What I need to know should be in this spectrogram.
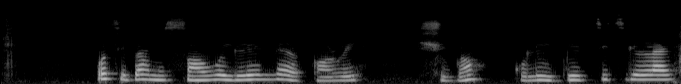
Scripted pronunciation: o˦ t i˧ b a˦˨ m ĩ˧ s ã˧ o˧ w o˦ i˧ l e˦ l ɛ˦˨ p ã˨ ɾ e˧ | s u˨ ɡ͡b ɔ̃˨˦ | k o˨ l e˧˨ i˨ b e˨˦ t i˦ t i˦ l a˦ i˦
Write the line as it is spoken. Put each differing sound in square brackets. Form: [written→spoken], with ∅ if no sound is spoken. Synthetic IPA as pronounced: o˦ t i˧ b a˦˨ m ĩ˧ s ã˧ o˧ w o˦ i˧ l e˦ l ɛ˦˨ [p→k] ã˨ ɾ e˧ | [s→ʃ] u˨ ɡ͡b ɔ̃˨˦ | k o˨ l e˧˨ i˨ [b→ɡ͡b] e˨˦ t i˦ t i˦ l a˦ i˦

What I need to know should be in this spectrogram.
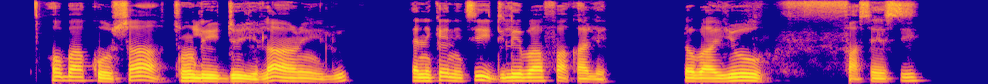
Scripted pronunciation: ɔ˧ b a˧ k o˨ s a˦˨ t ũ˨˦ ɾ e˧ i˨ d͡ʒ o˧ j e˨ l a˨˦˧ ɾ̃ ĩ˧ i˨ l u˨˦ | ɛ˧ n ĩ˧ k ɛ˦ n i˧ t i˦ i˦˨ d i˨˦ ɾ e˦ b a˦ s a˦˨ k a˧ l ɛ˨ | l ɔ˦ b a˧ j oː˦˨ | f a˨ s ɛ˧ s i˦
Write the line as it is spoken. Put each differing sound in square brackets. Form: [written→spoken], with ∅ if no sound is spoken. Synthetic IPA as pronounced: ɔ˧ b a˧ k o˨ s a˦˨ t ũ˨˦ [ɾ→l] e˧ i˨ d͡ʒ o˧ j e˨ l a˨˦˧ ɾ̃ ĩ˧ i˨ l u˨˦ | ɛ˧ n ĩ˧ k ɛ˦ n [i˧→ĩ˧] t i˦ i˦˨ d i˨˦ [ɾ→l] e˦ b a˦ [s→f] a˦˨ k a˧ l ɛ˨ | l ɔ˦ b a˧ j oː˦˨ | f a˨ s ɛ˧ s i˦

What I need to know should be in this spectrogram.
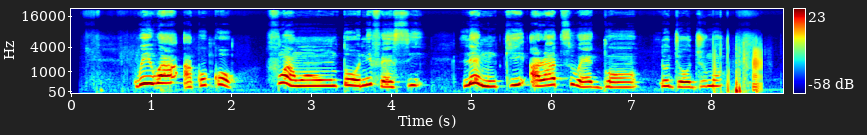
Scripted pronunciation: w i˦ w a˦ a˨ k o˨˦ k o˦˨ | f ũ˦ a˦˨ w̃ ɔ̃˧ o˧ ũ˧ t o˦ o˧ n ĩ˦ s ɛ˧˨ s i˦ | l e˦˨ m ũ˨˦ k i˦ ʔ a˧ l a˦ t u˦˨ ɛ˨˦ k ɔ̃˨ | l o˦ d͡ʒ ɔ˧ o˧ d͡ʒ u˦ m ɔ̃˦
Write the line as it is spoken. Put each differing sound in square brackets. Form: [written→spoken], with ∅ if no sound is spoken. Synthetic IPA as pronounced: w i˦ w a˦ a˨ k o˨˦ k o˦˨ | f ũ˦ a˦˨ w̃ ɔ̃˧ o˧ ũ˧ t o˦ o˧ n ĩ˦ [s→f] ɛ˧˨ s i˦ | l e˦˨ m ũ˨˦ k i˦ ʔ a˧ [l→ɾ] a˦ t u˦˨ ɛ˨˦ [k→ɡ] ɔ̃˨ | l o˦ d͡ʒ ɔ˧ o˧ d͡ʒ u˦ m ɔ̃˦

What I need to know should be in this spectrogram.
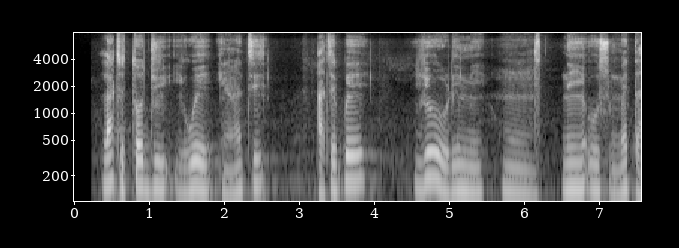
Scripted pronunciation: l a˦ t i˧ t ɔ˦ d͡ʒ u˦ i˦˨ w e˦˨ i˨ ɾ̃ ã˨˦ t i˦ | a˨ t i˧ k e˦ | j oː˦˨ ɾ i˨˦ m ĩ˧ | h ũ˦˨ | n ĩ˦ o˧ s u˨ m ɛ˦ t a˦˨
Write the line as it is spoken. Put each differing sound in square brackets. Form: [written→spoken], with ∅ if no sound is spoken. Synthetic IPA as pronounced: l a˦ t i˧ t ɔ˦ d͡ʒ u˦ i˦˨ w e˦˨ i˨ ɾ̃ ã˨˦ t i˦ | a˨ t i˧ [k→k͡p] e˦ | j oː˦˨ ɾ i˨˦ m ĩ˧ | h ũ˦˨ | n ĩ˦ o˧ s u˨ m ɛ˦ t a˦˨

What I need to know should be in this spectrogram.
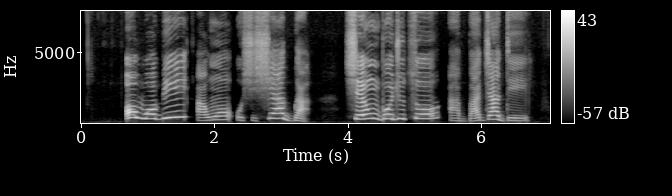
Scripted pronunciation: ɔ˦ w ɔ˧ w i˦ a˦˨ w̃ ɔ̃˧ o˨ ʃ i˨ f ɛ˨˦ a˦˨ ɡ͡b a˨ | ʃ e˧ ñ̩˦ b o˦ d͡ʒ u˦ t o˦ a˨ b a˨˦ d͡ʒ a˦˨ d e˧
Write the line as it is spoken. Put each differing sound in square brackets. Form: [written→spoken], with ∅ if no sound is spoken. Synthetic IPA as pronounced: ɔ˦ w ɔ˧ [w→b] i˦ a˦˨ w̃ ɔ̃˧ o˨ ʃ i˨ [f→ʃ] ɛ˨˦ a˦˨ ɡ͡b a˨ | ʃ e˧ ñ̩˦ b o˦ d͡ʒ u˦ t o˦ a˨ b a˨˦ d͡ʒ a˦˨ d e˧

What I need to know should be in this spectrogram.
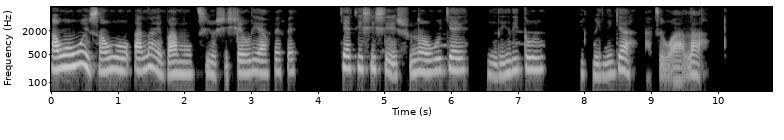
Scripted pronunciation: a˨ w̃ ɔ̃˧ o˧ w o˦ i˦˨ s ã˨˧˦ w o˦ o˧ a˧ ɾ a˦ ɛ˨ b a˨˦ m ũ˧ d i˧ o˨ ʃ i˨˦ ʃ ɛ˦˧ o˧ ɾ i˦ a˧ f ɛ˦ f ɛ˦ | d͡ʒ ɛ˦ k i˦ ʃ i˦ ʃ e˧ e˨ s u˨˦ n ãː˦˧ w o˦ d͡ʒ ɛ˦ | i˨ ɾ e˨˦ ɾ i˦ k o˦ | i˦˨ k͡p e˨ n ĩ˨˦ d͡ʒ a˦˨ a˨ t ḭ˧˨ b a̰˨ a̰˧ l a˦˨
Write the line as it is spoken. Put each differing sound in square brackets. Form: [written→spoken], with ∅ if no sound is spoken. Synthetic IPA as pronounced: a˨ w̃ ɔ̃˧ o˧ w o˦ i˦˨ s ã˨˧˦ w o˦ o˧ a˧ [ɾ→l] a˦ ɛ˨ b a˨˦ m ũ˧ [d→t] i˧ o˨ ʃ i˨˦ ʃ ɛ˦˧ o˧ ɾ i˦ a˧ f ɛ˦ f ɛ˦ | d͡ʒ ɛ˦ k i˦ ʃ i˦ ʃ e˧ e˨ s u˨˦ n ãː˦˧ w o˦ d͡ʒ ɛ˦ | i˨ ɾ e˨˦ ɾ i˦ [k→t] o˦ | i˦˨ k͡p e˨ n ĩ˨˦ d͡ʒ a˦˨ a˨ t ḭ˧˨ [b→w] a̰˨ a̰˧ l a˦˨

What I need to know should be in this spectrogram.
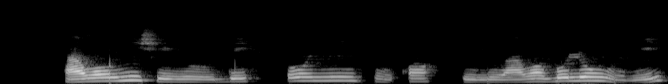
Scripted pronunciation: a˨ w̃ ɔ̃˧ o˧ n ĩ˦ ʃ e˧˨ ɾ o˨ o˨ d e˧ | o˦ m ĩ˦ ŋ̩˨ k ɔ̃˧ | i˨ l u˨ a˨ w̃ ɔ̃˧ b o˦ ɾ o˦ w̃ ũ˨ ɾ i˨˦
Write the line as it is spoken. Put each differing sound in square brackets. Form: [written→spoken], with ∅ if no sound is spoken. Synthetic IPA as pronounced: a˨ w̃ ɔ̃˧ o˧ n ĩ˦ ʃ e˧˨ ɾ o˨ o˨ d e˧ | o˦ [m→n] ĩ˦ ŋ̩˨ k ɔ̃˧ | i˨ l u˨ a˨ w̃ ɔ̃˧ [b→ɡ͡b] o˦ [ɾ→l] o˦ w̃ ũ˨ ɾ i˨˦

